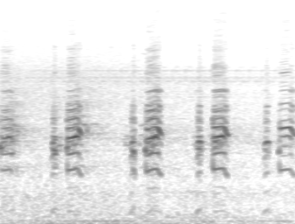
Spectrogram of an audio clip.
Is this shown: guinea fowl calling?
yes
